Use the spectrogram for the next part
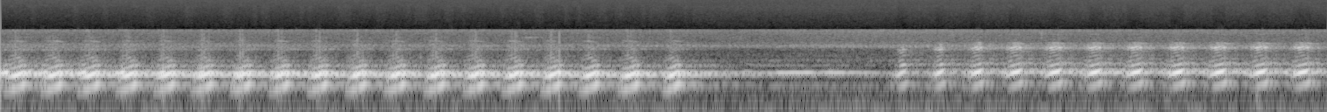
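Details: Gray tree frogs calling, played back in slow motion: deep, throbbing pulses repeated about two and a half times per second. They pause briefly near the middle to a steady low hum, then resume at the same steady rhythm.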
